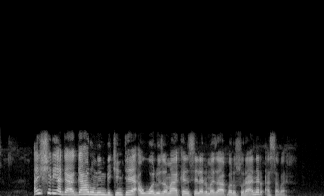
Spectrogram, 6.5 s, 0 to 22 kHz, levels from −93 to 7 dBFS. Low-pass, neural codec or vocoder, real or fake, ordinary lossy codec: 7.2 kHz; none; real; none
